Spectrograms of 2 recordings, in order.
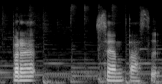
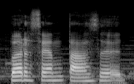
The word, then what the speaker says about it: persentase: Siapa di sini yang masih mengatakan atau sering mengatakan presentase? Ayo angkat tangan sobat belajar. Nah, sesuai dengan KBBI ini penulisannya atau ejaannya salah ya, Sobat Belajar. Karena bukan presentase tapi pers tase. Nah, itu dia tulisannya adalah persentase.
